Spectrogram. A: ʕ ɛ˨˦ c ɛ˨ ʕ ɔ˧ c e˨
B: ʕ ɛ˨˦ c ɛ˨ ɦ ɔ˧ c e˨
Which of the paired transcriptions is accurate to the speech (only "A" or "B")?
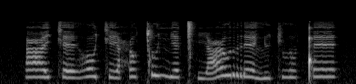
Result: B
